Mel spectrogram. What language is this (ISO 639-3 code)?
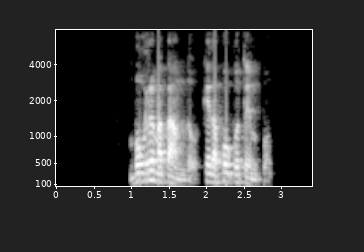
glg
